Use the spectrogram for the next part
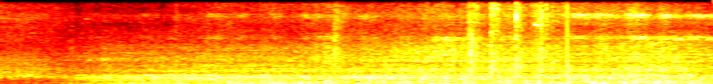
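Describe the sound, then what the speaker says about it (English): Steady low rumble of a tram rolling along rails in Amsterdam, a continuous rolling roar that swells early and then holds, with faint metallic clicks. "I think I'll have to take a tram."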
